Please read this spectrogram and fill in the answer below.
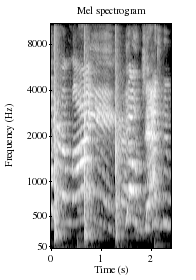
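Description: Two women laughing hard, with three sharp hand claps about two-thirds of a second apart.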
